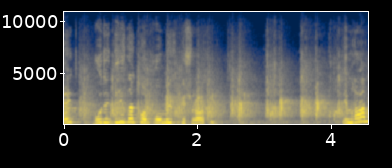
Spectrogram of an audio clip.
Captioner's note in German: Beifall DIE LINKE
